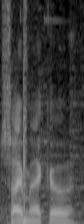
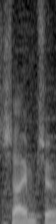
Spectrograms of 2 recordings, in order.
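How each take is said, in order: First: The name has three syllables, ending in 'echo'. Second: The name has two syllables, ending in 'show'. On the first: It is the generally accepted way. "I know they say it Chime Echo" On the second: It is more whimsical and funny. "I say Chime Show because it's funny"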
